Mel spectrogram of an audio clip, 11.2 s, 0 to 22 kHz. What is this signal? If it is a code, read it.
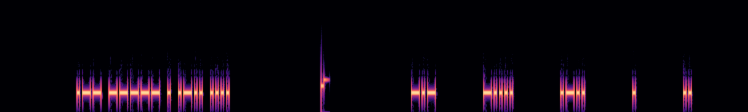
Morse code, heard as a keyed tone, about 30 wpm, spaced as for 15 wpm, 700 Hz. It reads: W0ELH K6LEI
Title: USA Call Signs - 5 Characters - 6x Character Spacing - 30wpm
